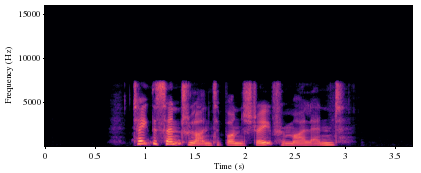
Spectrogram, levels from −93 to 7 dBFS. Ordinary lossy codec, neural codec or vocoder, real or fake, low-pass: none; none; real; 7.2 kHz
